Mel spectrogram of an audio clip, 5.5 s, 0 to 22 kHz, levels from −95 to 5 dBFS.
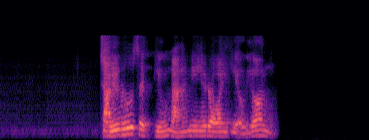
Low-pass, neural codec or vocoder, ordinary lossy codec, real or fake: none; codec, 16 kHz, 1 kbps, FreqCodec, smaller model; none; fake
